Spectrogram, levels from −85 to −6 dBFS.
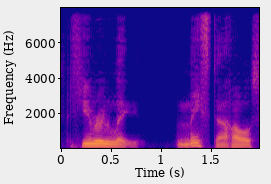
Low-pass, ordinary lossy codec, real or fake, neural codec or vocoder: none; none; fake; codec, 16 kHz, 0.5 kbps, FreqCodec, larger model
